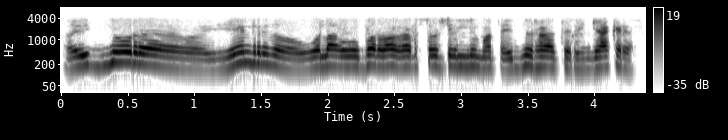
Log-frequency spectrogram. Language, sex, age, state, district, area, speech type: Kannada, male, 45-60, Karnataka, Belgaum, rural, conversation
